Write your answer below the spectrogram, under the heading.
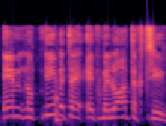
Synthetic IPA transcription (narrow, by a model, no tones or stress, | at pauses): emnot̪nimt̪et̪meloat̪akt͡siv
